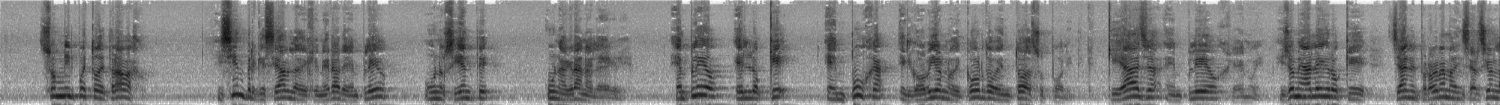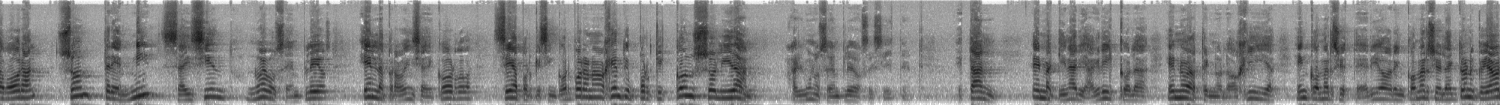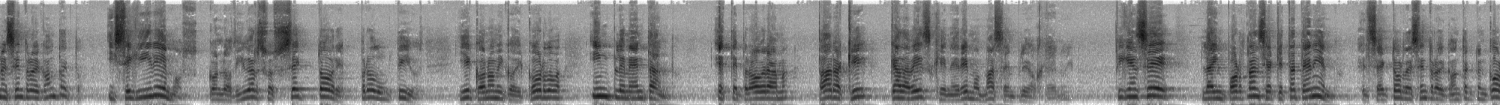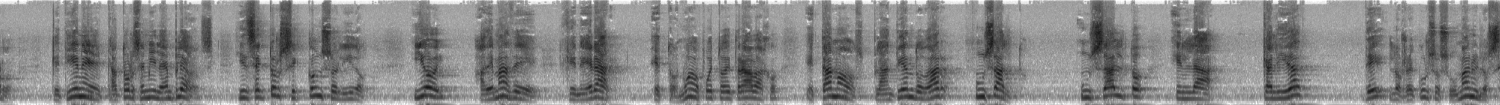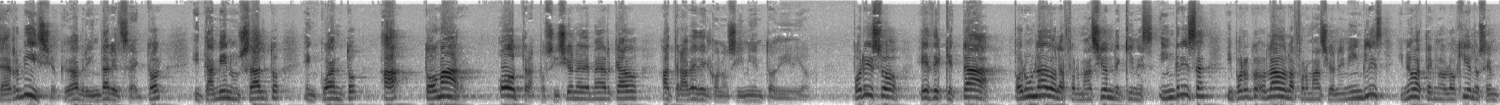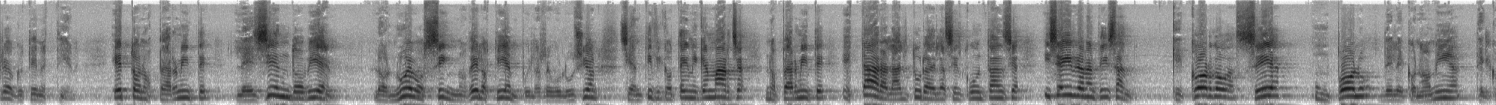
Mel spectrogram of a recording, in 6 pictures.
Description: El gobernador Juan Schiaretti, junto a la ministra de Promoción del Empleo y de la Economía Familiar, Laura Jure y al ministro de Industria, Comercio y Minería, Eduardo Accastello; presentó este lunes el Programa de Inserción Laboral (PIL) en Centros de Contacto y Procesos de Negocios.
